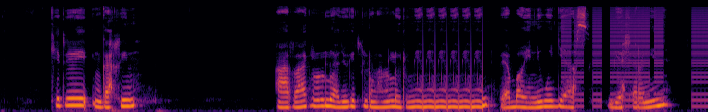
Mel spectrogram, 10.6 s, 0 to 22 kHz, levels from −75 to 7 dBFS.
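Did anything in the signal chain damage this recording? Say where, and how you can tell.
Yes. A CD stuck on one turn damages the speech from 6.33 to 7.23 s. This is a playback fault at the disc drive. The same slice of about 0.18 s (179 ms) plays five times, each pass cut off by a brief mute, which gives a fast, even stutter. A scratch at one point on the disc keeps sending the laser back a track. Each revolution then lands on the same stretch of audio and replays it.

GSM phone buzz enters the analogue wiring from 8.41 s to the end of the clip. A hard, raspy buzz at about 217 Hz, rich in harmonics, sits about 14 dB below the speech and has no relation to it. It comes and goes rather than holding steady, so a nearby 2G phone was likely transferring data. Its bursts of radio energy get rectified in the audio circuitry and become audible pulses at the burst rate.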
